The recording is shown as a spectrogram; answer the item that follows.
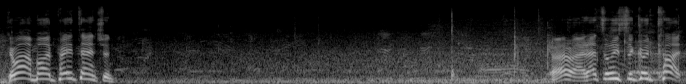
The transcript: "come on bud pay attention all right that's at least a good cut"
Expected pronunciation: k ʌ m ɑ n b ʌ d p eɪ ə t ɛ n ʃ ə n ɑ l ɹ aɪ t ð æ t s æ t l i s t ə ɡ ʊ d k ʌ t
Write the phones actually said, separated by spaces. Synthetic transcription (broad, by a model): k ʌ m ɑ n b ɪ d p eɪ ə t ɛ n ʃ ə n ɑ l ɹ aɪ t ð æ t s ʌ t l i s t ə ɡ ʊ d k ʌ t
